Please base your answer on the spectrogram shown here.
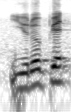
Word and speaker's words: European: European E is, here E is vowel, then also A is used, but E European sounds European. So European is not a vowel sound.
